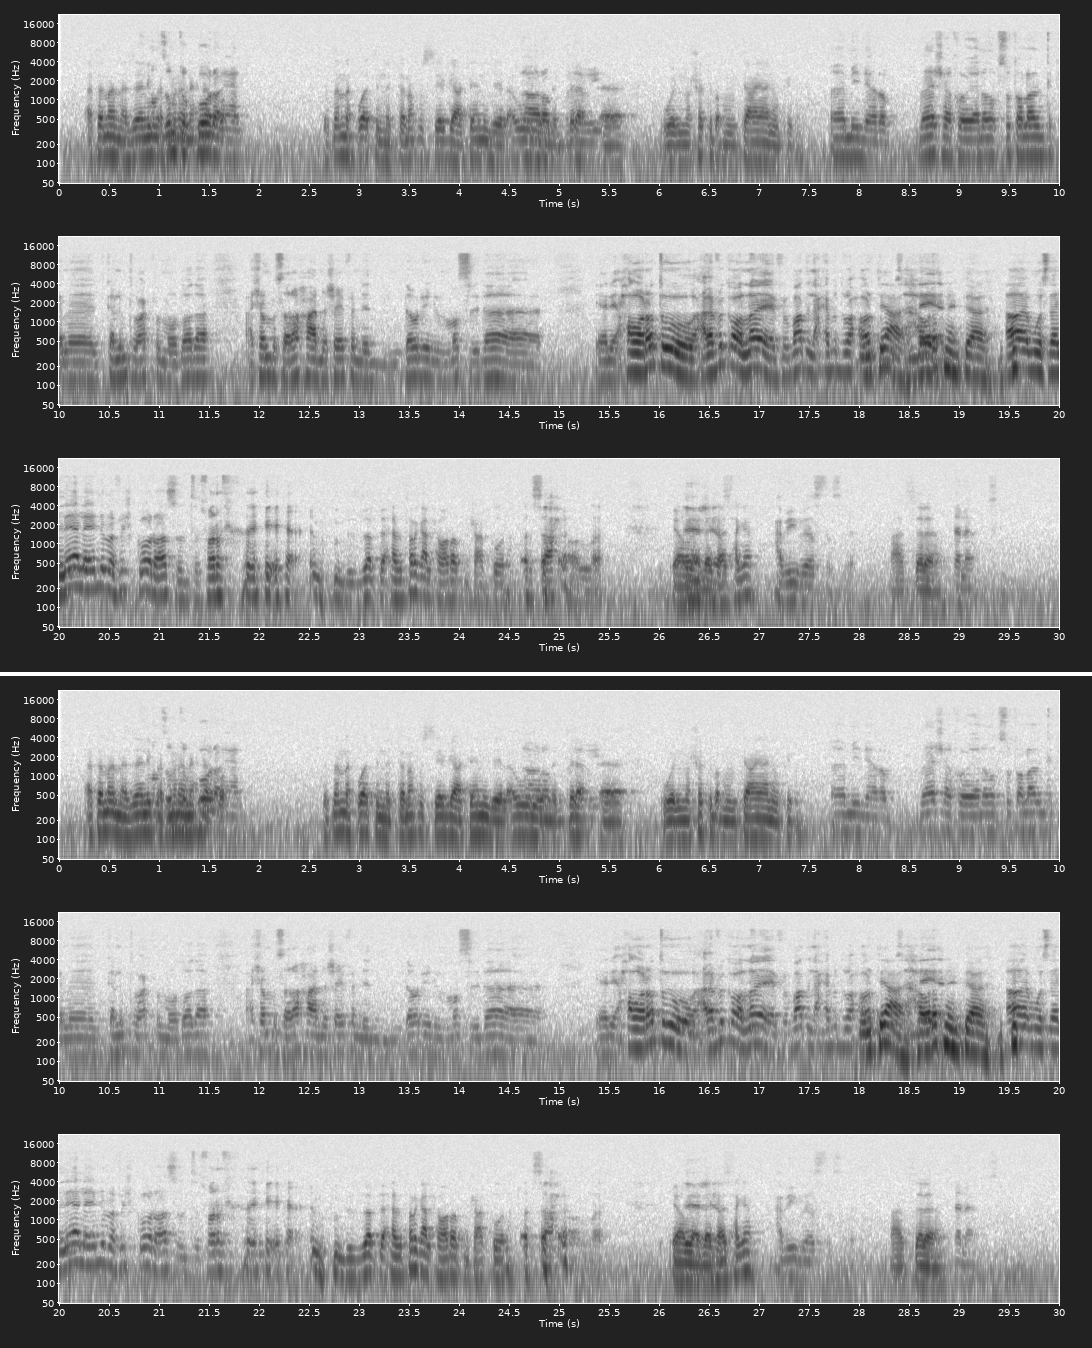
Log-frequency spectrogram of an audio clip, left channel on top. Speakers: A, on the right (about 35°); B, on the left (about 70°).
A: اتمنى ذلك
B: منظومة
A: واتمنى
B: الكورة
A: ان احنا في وقت-
B: يعني
A: اتمنى في وقت ان التنافس يرجع تاني زي الاول
B: يا
A: وان
B: رب
A: الفرق
B: آمين
A: آه، والنشاط تبقى ممتعه يعني وكده
B: امين يا رب ماشي يا اخويا انا مبسوط والله ان انت كلا- اتكلمت معاك في الموضوع ده عشان بصراحه انا شايف ان الدوري المصري ده يعني حواراته على فكره والله في بعض الاحيان بتبقى حواراته
A: ممتعة
B: مسليه
A: حوارات
B: لا
A: ممتعة
B: اه مسليه لان مفيش كوره اصلا تتفرج عليها
A: <laughs> بالظبط احنا بنتفرج على الحوارات مش على الكورة
B: <laughs>
A: <laughs>
B: صح والله
A: يلا
B: ماشي
A: يا باشا
B: يا اسطى
A: عايز حاجة
B: حبيبي يا اسطى
A: مع السلامة
B: سلام سلام.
